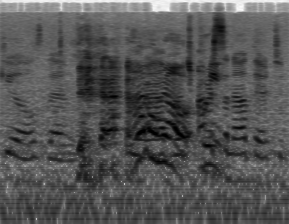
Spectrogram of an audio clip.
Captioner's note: laughing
